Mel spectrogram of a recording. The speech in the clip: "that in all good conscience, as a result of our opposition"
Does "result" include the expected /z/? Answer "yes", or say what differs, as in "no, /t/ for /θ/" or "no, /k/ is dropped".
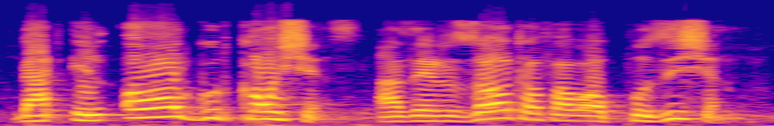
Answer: yes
